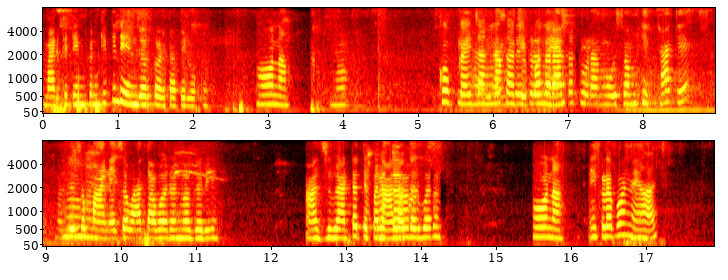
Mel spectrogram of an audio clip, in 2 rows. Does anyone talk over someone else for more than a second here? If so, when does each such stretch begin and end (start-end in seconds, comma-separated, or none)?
5.4-6.9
